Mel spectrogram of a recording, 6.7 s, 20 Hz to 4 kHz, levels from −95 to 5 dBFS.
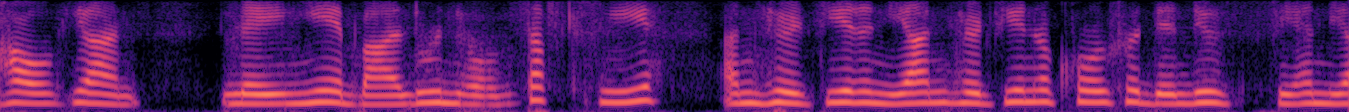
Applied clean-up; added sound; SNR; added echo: neural separator model SepFormer WHAM!.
